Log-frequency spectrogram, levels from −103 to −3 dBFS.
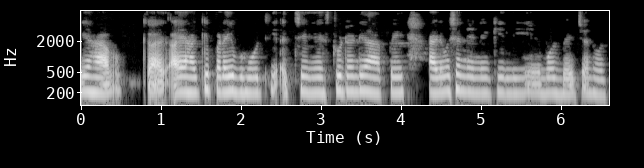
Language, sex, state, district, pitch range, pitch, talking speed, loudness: Hindi, female, Maharashtra, Nagpur, 195-215 Hz, 200 Hz, 180 wpm, -23 LUFS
